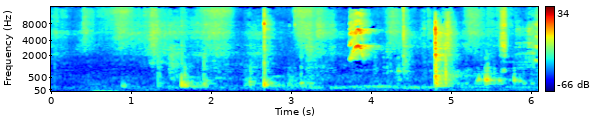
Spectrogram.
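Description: A series of close knocks, bumps and rubbing as a cage and a wooden nest box are handled, with one short high parrot chirp partway through.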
